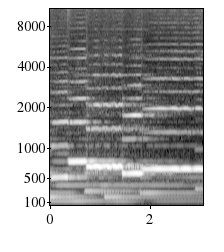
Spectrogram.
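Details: Soft flute melody of long held notes, slowly stepping between pitches over a low sustained accompaniment, with no animal voices.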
